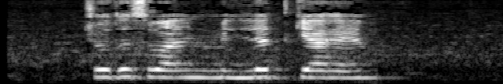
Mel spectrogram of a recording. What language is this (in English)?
Urdu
